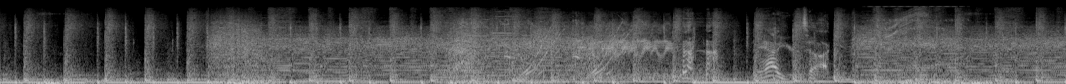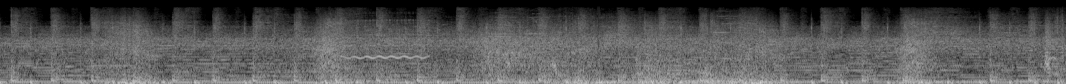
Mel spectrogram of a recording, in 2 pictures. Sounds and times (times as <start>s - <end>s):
Music: 0.0s - 21.3s
Speech: 6.3s - 8.5s.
